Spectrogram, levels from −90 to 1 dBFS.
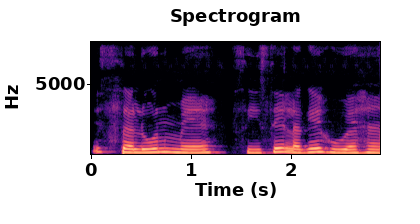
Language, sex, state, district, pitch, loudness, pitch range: Hindi, female, Jharkhand, Garhwa, 230 Hz, -16 LUFS, 220-255 Hz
